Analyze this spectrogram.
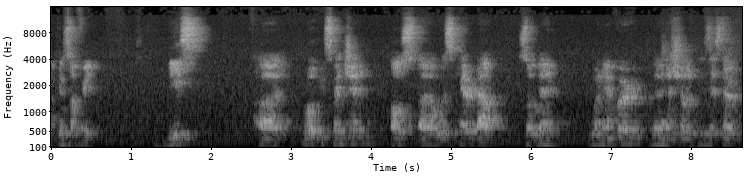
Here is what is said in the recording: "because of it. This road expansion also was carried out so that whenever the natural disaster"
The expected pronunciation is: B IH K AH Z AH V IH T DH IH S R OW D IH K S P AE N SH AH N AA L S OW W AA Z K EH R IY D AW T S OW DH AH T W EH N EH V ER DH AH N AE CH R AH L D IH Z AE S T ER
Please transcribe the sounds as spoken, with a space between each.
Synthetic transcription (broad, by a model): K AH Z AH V IH T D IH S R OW IH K S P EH N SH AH N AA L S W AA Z K EH R IY D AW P S OW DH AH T W EH N EH V ER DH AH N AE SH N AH L D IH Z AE S T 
